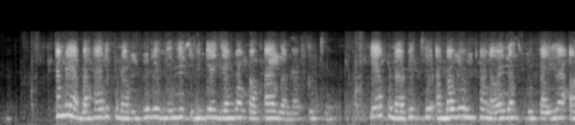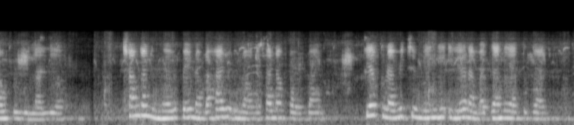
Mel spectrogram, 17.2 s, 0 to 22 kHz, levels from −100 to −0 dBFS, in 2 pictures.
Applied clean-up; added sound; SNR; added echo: neural separator model SepFormer DNS4.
